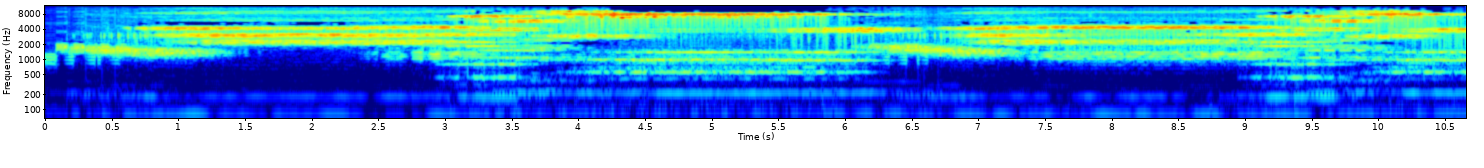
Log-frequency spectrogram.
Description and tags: awesome synth fart i made with granuizing a bass sound
bass, grain, granulated, granulized, fart, synth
